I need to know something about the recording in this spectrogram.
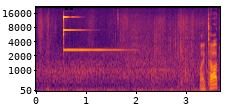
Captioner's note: bell dinging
